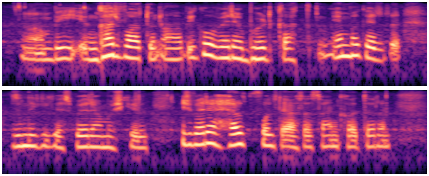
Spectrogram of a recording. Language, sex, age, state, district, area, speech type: Kashmiri, female, 18-30, Jammu and Kashmir, Baramulla, rural, spontaneous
